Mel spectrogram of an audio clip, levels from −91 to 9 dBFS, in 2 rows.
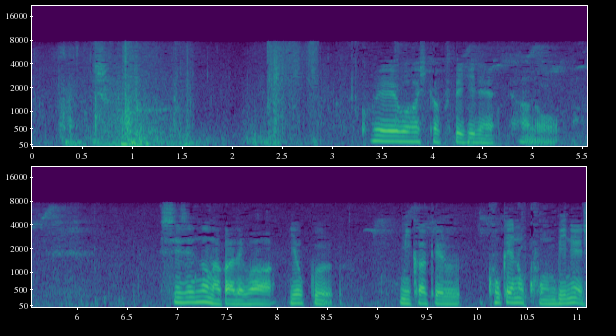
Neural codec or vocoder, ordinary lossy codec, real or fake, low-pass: none; none; real; none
